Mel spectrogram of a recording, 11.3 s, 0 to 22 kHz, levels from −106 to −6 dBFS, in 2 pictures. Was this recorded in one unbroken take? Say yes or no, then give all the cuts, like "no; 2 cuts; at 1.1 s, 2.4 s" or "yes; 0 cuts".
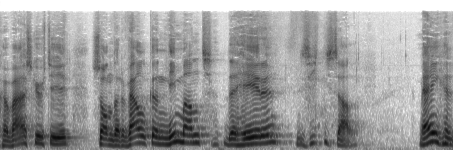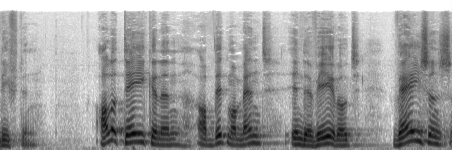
yes; 0 cuts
